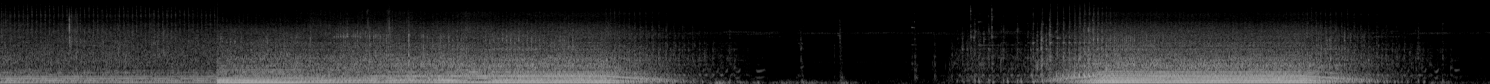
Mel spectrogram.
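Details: Craftsman lawn mower (model 917.374541) with Briggs & Stratton Quantum engine (128T02-1270-B1), curbside find revived with a new carburetor, two passes through three-month overgrown grass: steady running, settling between passes, no missing or bogging; normal running under load.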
